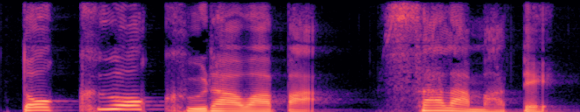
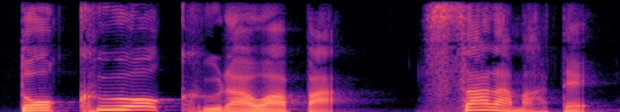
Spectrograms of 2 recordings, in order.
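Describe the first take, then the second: The two takes are said the same way.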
